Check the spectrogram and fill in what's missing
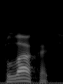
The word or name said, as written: plakat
